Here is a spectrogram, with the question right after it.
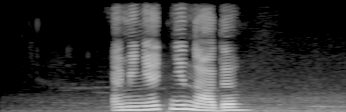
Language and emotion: Russian, neutral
